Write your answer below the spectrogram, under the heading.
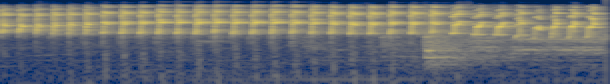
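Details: Fighter lovebird ngekek, a long trilling song used to set off other lovebirds: dense, buzzy, high chattering notes repeated quickly and evenly, with a brief lower rough note entering near the end.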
